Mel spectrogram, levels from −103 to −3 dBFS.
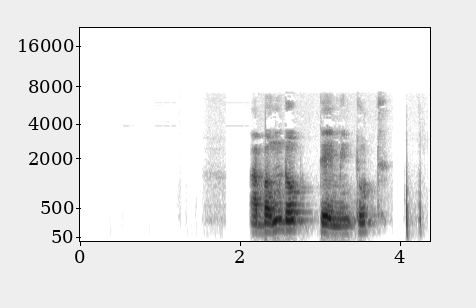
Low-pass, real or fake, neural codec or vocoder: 7.2 kHz; real; none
